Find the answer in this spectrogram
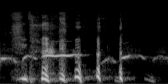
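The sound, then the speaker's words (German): Whistling from a crowd at a rock concert: a high, steady whistle runs throughout, mixed with a string of short voiced bursts like laughter or shouts. “Die fangen an zu pfeifen.”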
